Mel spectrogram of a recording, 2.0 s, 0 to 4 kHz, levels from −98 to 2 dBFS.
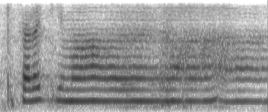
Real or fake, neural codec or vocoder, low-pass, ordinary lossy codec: fake; codec, 24 kHz, 0.5 kbps, DualCodec; 3.6 kHz; none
